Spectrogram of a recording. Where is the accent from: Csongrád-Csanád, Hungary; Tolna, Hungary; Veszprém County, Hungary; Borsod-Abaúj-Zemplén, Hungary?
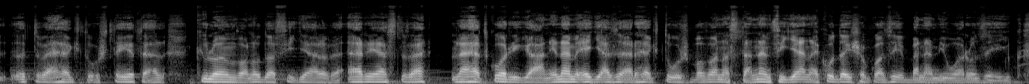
Tolna, Hungary; Várdomb; also born or lived in Szekszárd / Gyöngyös; Várdomban, a szomszéd faluban, ahol születtem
